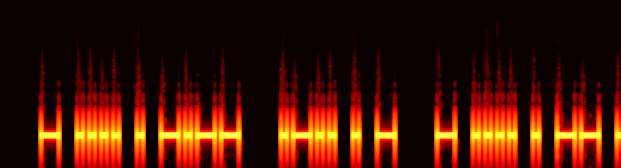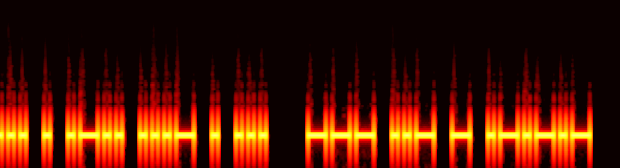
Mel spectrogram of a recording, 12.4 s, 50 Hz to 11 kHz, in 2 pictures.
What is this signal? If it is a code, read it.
Morse code, heard as a keyed tone, about 20 wpm, 700 Hz. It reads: THEY LET THEMSELVES OUT.
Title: Sentences from Top 1000 Words - Review Part 5 - 20wpm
